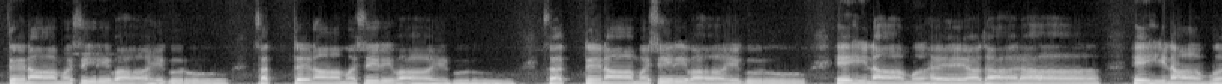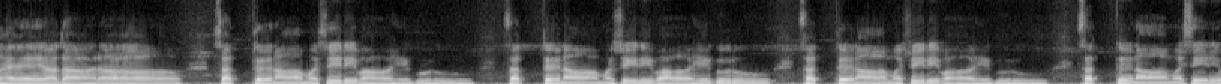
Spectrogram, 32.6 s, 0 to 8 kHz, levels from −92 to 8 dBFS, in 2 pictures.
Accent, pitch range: native, 100-115 Hz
